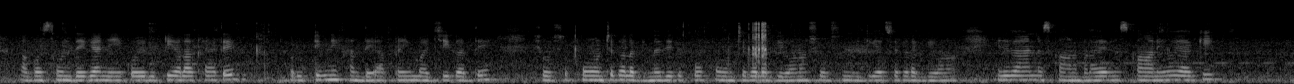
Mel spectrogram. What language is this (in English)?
Dogri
